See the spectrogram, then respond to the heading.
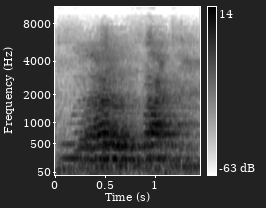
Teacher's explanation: H-nya lebih panjang karena dia rakhwah.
